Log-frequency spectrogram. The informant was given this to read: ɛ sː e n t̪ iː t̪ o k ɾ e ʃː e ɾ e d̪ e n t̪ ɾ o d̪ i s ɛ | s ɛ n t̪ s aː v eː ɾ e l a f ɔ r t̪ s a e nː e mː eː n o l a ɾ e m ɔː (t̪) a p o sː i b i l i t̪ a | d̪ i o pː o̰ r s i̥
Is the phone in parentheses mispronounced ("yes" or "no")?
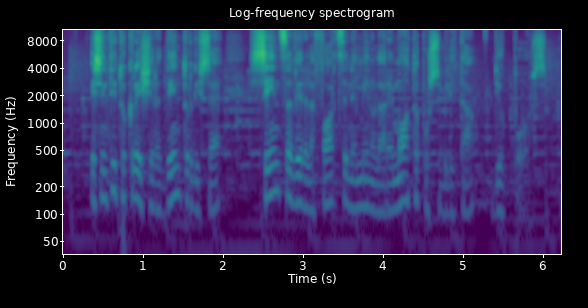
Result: no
